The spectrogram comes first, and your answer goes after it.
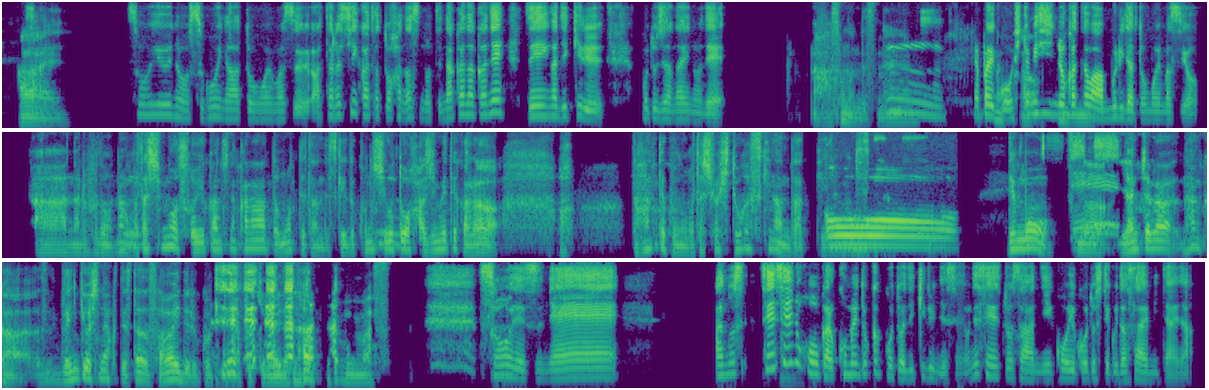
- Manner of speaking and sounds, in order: unintelligible speech; laugh; laughing while speaking: "嫌いだなって"
- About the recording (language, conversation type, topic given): Japanese, advice, 職場で本音を言えず萎縮していることについて、どのように感じていますか？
